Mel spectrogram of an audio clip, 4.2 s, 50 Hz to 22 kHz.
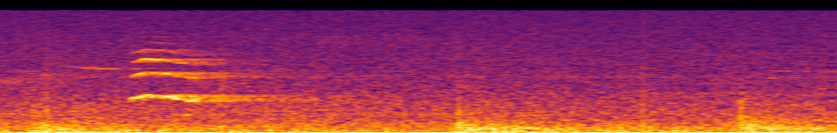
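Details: Peregrine falcon chicks, two, in a university water-tower nest box at Orange, Australia, 20 October 2024, during feeding; one thin, trailing whine early on, then soft shuffling and low hum.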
